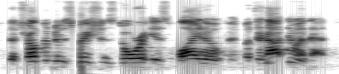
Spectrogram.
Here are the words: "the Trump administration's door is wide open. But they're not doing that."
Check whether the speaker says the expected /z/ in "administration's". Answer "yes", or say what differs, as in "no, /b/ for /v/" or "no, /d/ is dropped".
yes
